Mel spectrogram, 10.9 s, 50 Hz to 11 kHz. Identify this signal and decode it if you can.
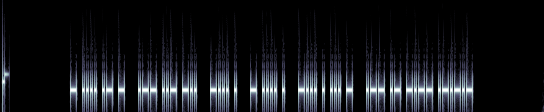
Morse code, heard as a keyed tone, about 32 wpm, 700 Hz. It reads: THAT WUD BE THE BEST WAY.
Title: Sentences from Top 400 Words and Abbreviations 30wpm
